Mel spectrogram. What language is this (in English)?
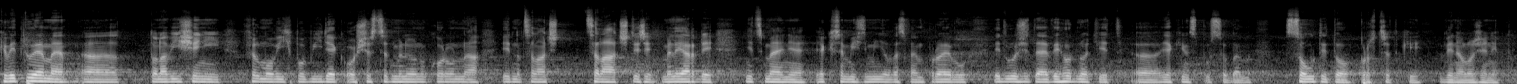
Czech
